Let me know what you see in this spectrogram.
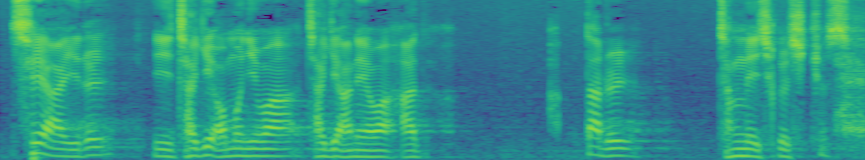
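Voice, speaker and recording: A male pastor preaching a sermon, telling a story with emotion in short, dramatic phrases. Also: medium pitch. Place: large church event hall. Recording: long hall reverb at a church gathering.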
